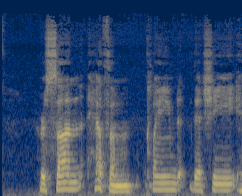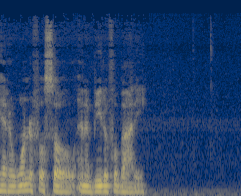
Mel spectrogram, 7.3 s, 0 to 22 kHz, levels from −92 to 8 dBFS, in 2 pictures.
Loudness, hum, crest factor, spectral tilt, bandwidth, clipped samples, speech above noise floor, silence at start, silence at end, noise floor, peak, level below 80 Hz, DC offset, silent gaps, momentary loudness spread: -20 LUFS; none; 18 dB; -5.5 dB/octave; 15.5 kHz; under 0.1%; 35 dB; 0.6 s; 1.45 s; -55 dBFS; -4 dBFS; -46 dBFS; under 0.1%; none; 8 LU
